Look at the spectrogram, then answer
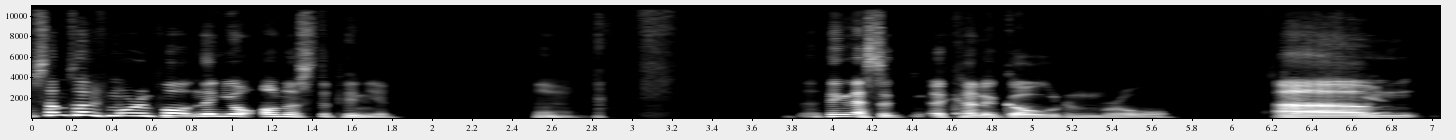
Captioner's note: snorts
